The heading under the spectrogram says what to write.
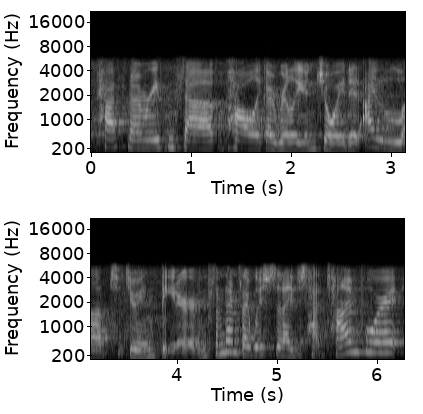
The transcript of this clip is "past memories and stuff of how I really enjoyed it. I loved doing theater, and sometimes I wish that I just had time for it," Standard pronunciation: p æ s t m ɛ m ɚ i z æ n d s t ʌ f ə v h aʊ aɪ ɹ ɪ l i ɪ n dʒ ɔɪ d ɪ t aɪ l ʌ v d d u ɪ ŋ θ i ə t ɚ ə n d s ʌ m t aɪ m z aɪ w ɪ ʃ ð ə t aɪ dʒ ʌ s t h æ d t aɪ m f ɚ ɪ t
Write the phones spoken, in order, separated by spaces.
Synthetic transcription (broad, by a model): p æ s m ɛ m ɚ i z n s t ʌ f ə v h aʊ aɪ ɹ ɪ l i ɪ n dʒ ɔɪ d ɪ t aɪ l ʌ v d d u ɪ ŋ θ i t ɚ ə n s ʌ m t aɪ m z aɪ w ɪ ʃ ð ə t aɪ dʒ ʌ s t h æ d t aɪ m f ɚ ɪ t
